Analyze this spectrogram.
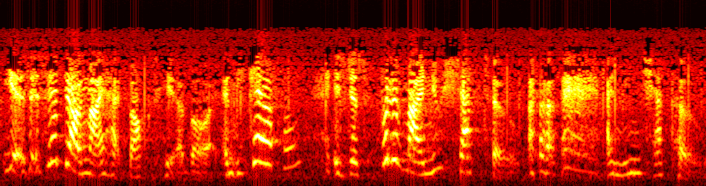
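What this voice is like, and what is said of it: Affected put-on accent. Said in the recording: “Hard to tell what she is. That accent.”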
